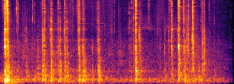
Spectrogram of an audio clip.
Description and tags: Key Unlocking Door Struggling
Key being put into lock and unlocking door
door-handle, door-unlocking, key, lock, locked-door, open, unlock, unlocking-door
